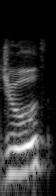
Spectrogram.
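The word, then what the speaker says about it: יוד: Y les repito, si alguien les dice que es Yud, pues no se trata de pelear. La pronunciación moderna de los cabalistas modernos es Yud. Puede ser Yud, puede ser Yod, puede ser Chet o puede ser Het.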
